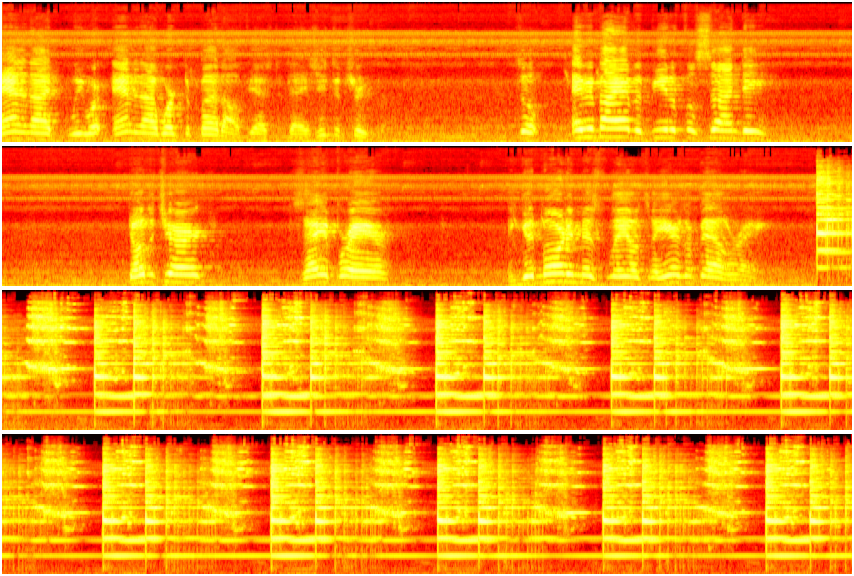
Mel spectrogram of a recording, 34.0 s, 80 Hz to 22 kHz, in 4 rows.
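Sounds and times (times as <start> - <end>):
bell ringing: 16.7 - 34.0.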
